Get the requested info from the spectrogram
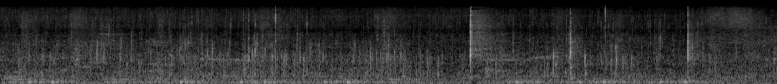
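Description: Large pot of vegetable soup bubbling at a hard boil while a metal ladle stirs it, with a few sharp clicks, the loudest a little past halfway.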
